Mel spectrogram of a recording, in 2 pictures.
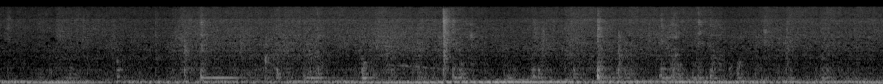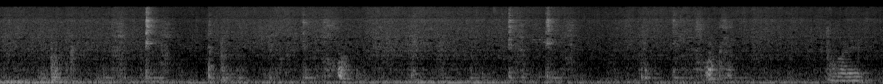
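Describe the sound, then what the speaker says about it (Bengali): Soaked eggs cooked with melted tomato are stirred in a pan for lentil tarka, giving a soft continuous sizzle broken by repeated spatula scrapes and taps, with a low hum underneath; fairly quiet, no voices. "এখন এই যে ভিজে রাখা কষানো ডিমগুলোকে দিয়ে ভালো করে একটু কষিয়ে নেব"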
